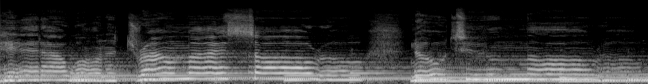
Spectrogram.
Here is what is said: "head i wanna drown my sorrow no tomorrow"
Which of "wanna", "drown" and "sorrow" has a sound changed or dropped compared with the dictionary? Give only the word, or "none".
none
